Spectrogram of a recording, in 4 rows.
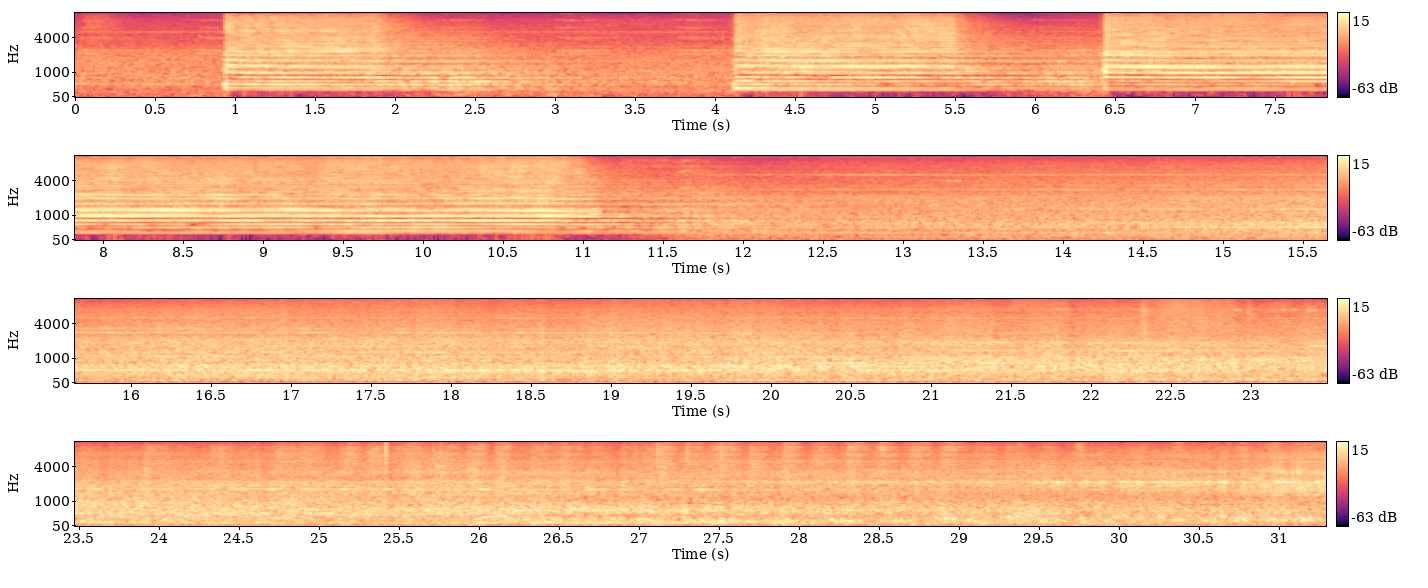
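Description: A Kansas City Southern EMD SD70MAC diesel locomotive sounds its multi-chime air horn in three blasts for a grade crossing, the last one long. Then the lead and trailing diesel locomotives and the rail wheels pass close by in a steady, building rumble with clickety-clack.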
